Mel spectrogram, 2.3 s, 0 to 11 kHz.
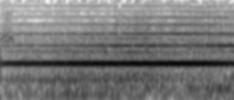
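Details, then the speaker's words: New Britain automatic screw machine (bar machine) cutting: steady piercing squeal about 1.2 kHz, tool chatter, leaving rough uneven part surface. "the sound that you have been hearing is chatter you must learn to recognize this sound as an indicator of trouble"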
